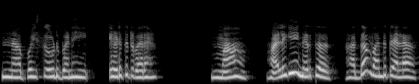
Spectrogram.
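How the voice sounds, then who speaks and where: A woman voicing several emotional village women and a young daughter in a cartoon, fast and dramatic, scolding and tearful. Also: very high-pitched, no room sound. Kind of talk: cartoon voice acting. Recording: dull, dry lo-fi recording.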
